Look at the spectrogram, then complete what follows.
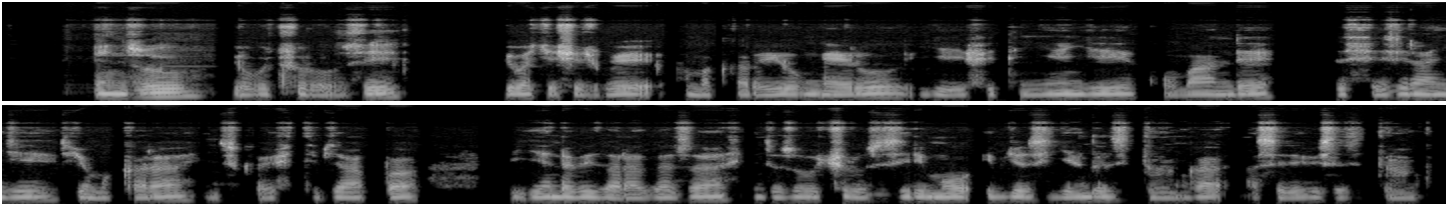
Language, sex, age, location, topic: Kinyarwanda, male, 18-24, Kigali, finance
